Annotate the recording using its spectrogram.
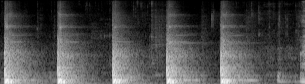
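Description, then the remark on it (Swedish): Five firm, evenly spaced knocks on a door, loud, each a dull wooden thud with a short decay, followed by a faint softer sound at the end. “Knackar på dörren.”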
